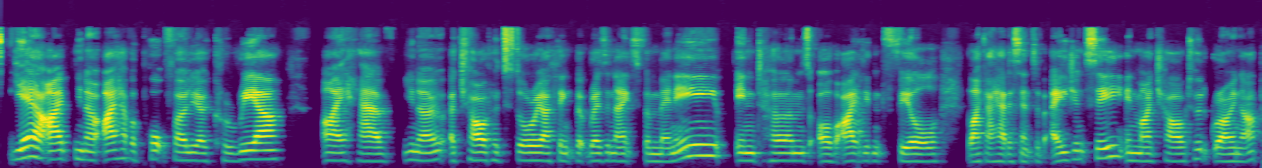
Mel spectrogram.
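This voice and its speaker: Woman, 40s, English accent with Australian tinge, earnest, reflective, interview guest. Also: very deep voice. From England. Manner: thoughtful, earnest, with soft fillers. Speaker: guest, executive coach.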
